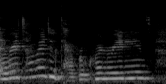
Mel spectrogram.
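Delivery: way too fast, rushed, hurried chatter.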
